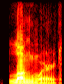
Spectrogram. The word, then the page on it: lungwort: American English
